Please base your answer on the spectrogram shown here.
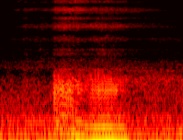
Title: Dead snore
